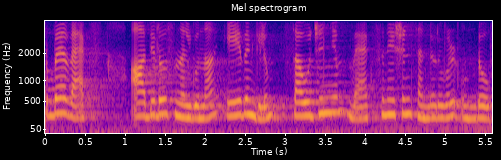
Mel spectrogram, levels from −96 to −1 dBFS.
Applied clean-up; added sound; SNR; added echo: none; none; none; none.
